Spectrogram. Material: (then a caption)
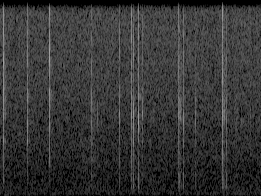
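Plastic. Fingernails tap and click on the walls of a hand-sized, curved clear plastic liquid timer filled with green and blue liquid. Twelve sharp, bright, dry clicks come at an irregular pace, each dying away almost instantly over a faint low background hum.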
